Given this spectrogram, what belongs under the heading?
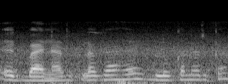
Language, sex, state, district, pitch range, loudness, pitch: Hindi, female, Uttar Pradesh, Lucknow, 200-220 Hz, -18 LUFS, 210 Hz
